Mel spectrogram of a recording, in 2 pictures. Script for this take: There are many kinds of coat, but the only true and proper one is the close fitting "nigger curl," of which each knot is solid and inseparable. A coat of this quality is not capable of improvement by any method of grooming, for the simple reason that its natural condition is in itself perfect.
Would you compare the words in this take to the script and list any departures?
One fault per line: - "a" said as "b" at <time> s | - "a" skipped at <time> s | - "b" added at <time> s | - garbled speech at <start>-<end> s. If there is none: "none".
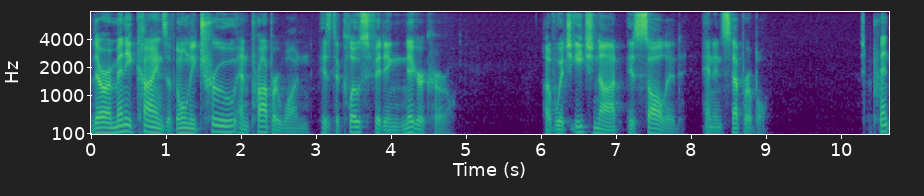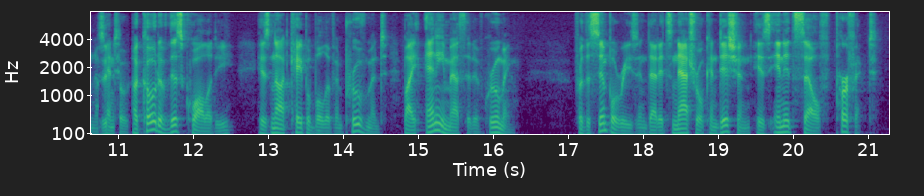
- "coat but the" skipped at 1.2 s
- garbled speech at 10.3-11.2 s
